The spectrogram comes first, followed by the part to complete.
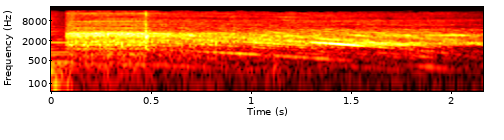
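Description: Electric hand mixer with twin beaters, its motor whine falling steadily in pitch as it slows to a stop and fades near the end. Beating of the ice-cream mixture is finished: it has doubled in size.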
